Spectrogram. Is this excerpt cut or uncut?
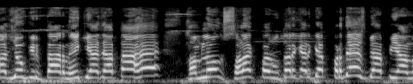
uncut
